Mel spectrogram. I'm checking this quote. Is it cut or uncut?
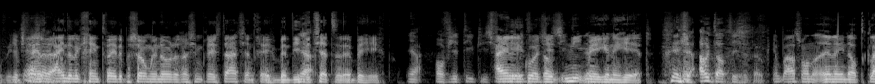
cut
